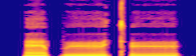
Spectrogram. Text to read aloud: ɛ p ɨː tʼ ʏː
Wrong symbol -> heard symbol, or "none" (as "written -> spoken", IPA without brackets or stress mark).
ɨː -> ʏː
